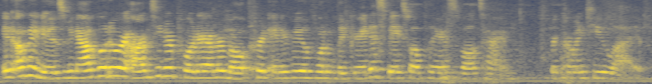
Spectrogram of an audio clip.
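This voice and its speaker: Woman as fast-talking 1920s news co-anchor. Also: fairly high pitch, fairly even intonation, natural voice. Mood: brisk. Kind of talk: scripted amateur mock newscast. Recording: roomy distant mic, noisy hum.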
